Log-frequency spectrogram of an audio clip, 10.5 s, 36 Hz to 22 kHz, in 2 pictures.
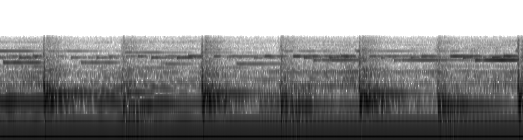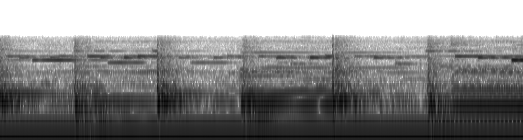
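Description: Live acoustic guitar chords strummed in a steady rhythm, about one stroke every 0.8 seconds, with held notes ringing between the strokes. Instrumental passage with no singing.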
